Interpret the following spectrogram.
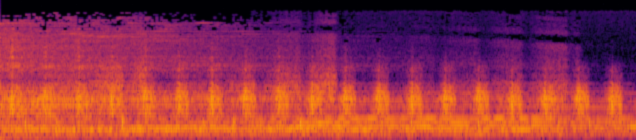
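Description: Dark progressive psytrance: a held synth chord under a gated synth pulsing about four times a second, as a noise sweep fades away. The deep bass drops out about five seconds in.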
